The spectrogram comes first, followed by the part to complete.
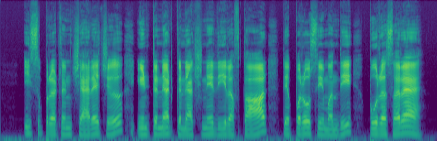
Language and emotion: Dogri, surprised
